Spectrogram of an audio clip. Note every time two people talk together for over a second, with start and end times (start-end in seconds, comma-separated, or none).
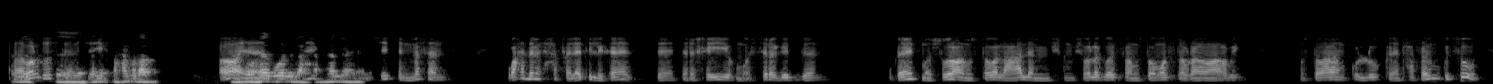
2.3-3.6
